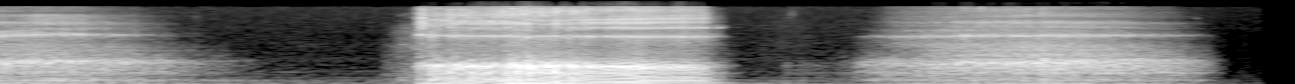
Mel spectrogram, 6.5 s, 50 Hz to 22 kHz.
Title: Ginger Sleeping and Snoring in her Bed in 44 seconds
